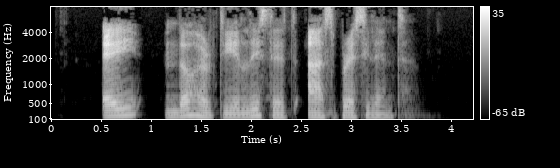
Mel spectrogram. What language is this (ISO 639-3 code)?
eng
